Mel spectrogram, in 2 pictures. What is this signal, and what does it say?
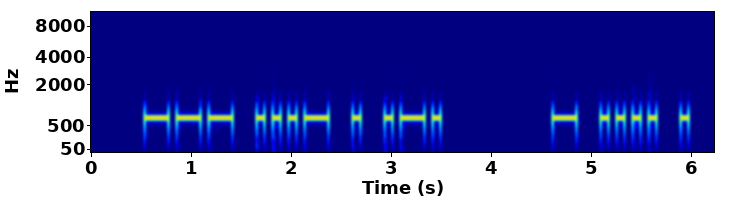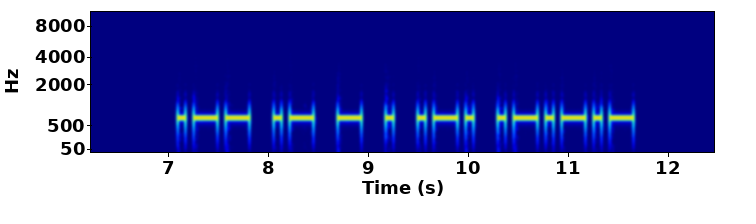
Morse code, heard as a keyed tone, about 15 wpm, 700 Hz. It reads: OVER THE WATER.
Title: 2x Word-Spacing - Sentences from Top 300 Words - 15wpm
